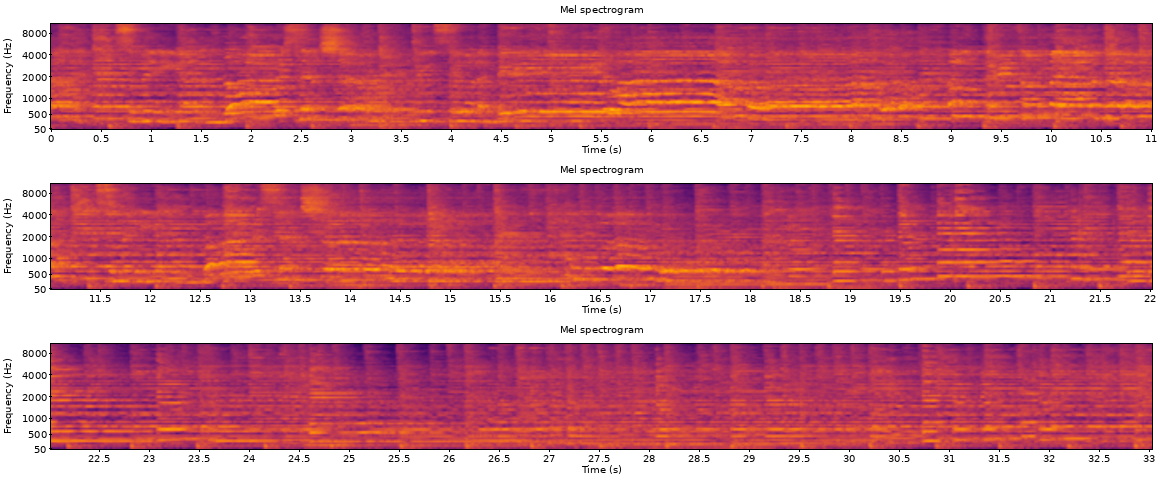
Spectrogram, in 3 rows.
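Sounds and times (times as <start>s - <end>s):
two women singing: 0.0s - 19.6s
strummed acoustic guitars: 0.0s - 33.0s.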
